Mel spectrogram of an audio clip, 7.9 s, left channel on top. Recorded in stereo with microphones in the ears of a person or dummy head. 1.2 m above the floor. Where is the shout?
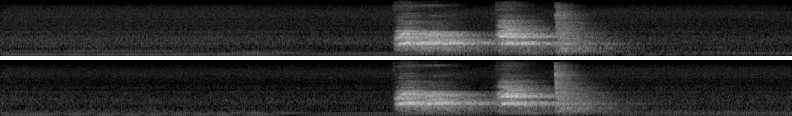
75° left (ahead or behind), 1.7 m.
